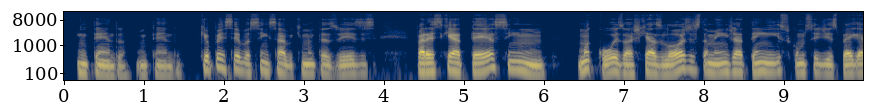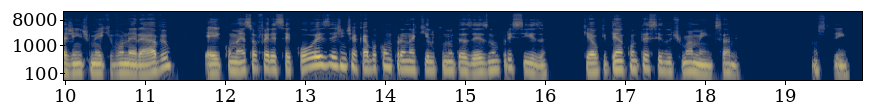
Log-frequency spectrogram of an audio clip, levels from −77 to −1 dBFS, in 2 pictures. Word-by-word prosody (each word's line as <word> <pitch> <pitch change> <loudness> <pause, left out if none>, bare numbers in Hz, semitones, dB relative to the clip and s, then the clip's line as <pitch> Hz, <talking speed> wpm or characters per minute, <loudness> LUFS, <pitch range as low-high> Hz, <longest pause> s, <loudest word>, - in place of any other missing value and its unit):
Entendo, 100 -5 -2
entendo. 95 -2 -7
O 105 - -21 0.2
que - - -1
eu 145 - +2
percebo, 150 -6 -1
assim, 125 +4 -4
sabe, 100 -2 +1
que 115 - -11
muitas 110 -4 -2
vezes 105 +1 -4 0.5
parece 125 +2 +8
que 140 - +4
é 130 - +10
até 125 +3 +4
assim, 135 -11 0 0.4
uma 150 +2 +2
coisa 120 -4 +1
eu 105 - +5
acho 105 - -4
que - - 0
as 110 -3 +6
lojas 135 +7 +4
também 120 +1 0
já 120 0 +2
têm 120 -1 -1
isso 130 +1 -8
como 115 0 -2
se 115 +1 -6
diz, 105 -2 -3
pega 110 +1 +4
a - - +1
gente 115 0 -3
meio 115 -1 +1
que - - -15
vulnerável, 115 - +1 0.4
e - - -3
aí 115 -1 +2
começa 135 +2 -2
a - - -1
oferecer 145 -4 -1
coisa 200 +7 +3
e - - +4
a - - +2
gente 185 -1 -2
acaba 150 0 -1
comprando 155 -4 -2
aquilo 135 -1 -5
que - - -8
muitas 135 -3 -3
vezes 120 +2 -1
não 140 +1 -3
precisa, 130 -10 -5 0.4
que - - -3
é 120 - +5
o 120 - -2
que - - -11
tem 150 - +2
acontecido 145 -1 -3
ultimamente, 120 -5 -2
sabe? 105 -4 -6 0.9
Não - - -8
sei. 95 0 -8
120 Hz, 190 wpm, -24 LUFS, 110-145 Hz, 0.9 s, é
